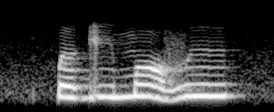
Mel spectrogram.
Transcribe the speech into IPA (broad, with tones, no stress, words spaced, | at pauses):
k͡pə˧ɡi˧mɔ˦˨ vɨ˧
